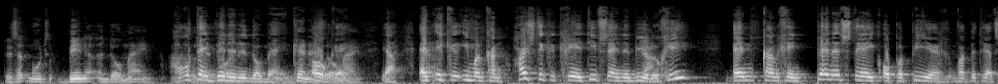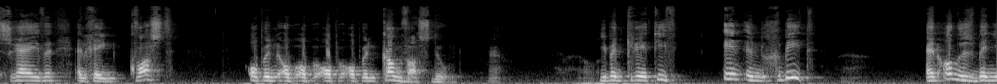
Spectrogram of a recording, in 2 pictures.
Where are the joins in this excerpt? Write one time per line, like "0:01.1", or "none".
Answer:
0:15.6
